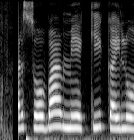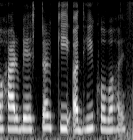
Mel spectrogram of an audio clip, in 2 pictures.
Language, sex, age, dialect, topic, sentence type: Magahi, female, 46-50, Central/Standard, agriculture, question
